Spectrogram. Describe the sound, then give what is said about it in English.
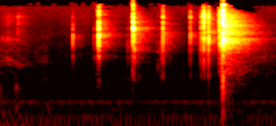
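A can of non-alcoholic beer being opened: a few small, quick metallic clicks, then a sharper crack as the tab gives, followed by a brief fading fizz. No voices. “Do you think non-alcoholic beer sounds different when you open it?”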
